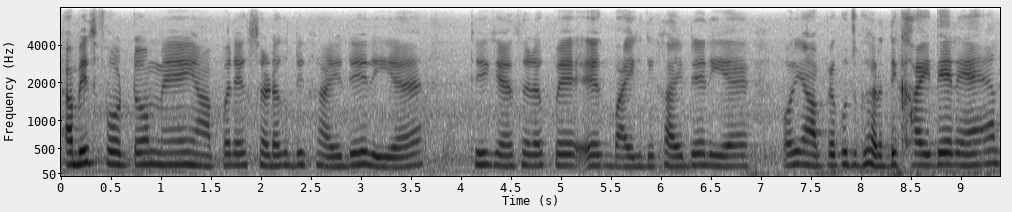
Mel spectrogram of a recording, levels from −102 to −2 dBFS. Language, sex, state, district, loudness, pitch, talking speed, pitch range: Hindi, female, Haryana, Rohtak, -18 LUFS, 200 Hz, 200 wpm, 190-210 Hz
